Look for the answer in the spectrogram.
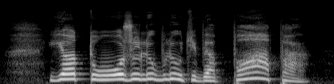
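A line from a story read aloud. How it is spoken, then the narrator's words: Exclaimed. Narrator (Russian): воскликнул Стивен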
